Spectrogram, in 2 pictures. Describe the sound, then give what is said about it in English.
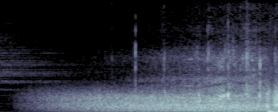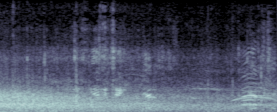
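Russian mortar shelling in Irpin, outside Kyiv, comes through as a heavy, sustained rumbling roar that swells in, with one sharp low boom partway through. “We start in the town of Irpin, just outside of Kyiv, where civilians have been filmed fleeing a Russian shelling attack. In an appalling video, a family of four walking towards safety were hit by what's believed to be a Russian mortar round.”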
